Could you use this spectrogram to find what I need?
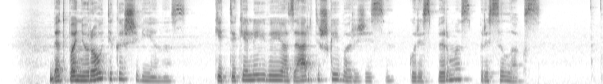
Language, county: Lithuanian, Panevėžys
